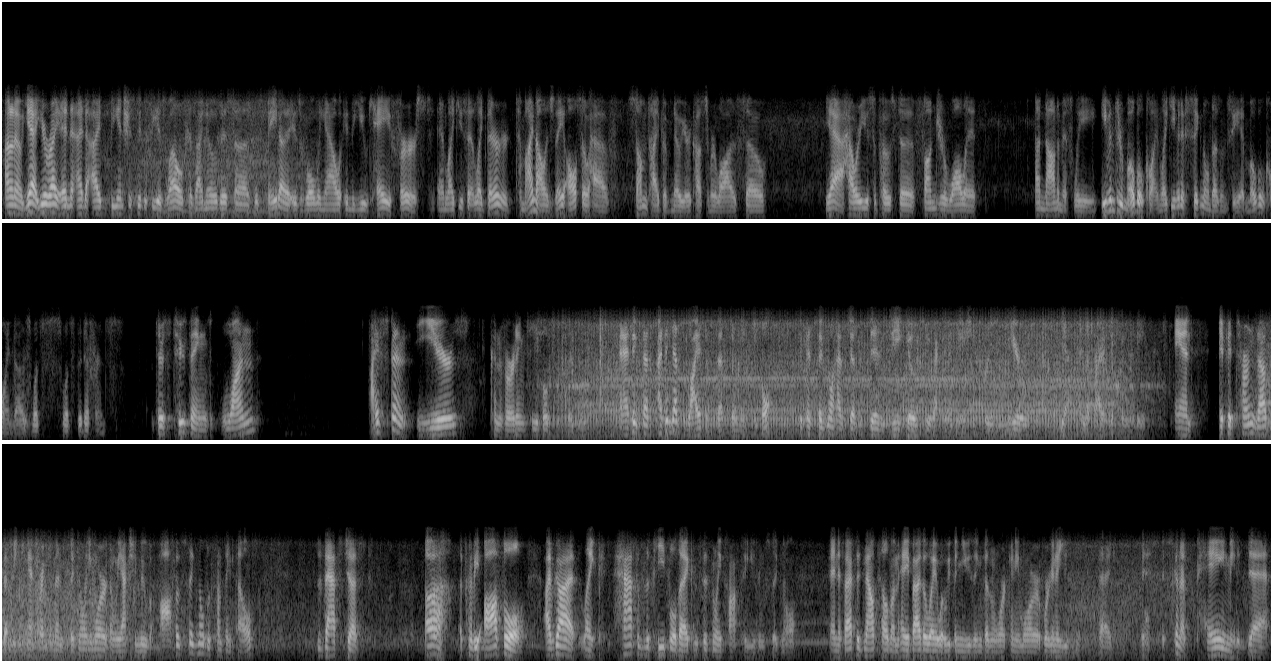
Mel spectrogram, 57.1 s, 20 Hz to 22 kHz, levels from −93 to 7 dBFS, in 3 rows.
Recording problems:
phone-call audio; nothing above 3.5 kHz
traffic noise; loud; throughout; 9 dB below the speech

